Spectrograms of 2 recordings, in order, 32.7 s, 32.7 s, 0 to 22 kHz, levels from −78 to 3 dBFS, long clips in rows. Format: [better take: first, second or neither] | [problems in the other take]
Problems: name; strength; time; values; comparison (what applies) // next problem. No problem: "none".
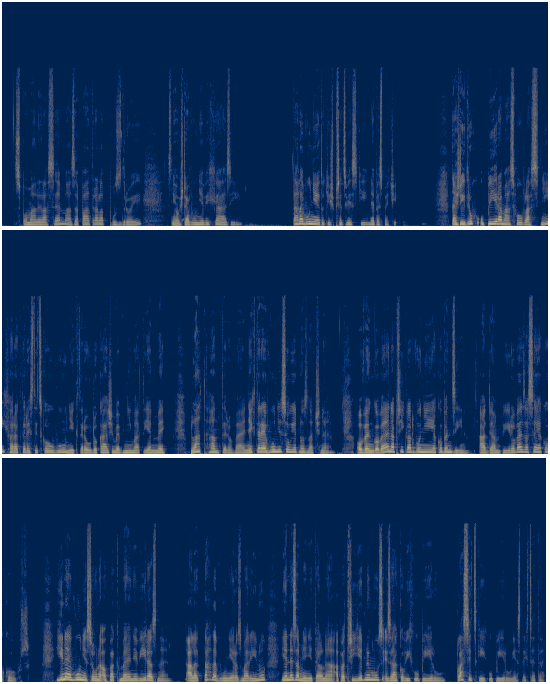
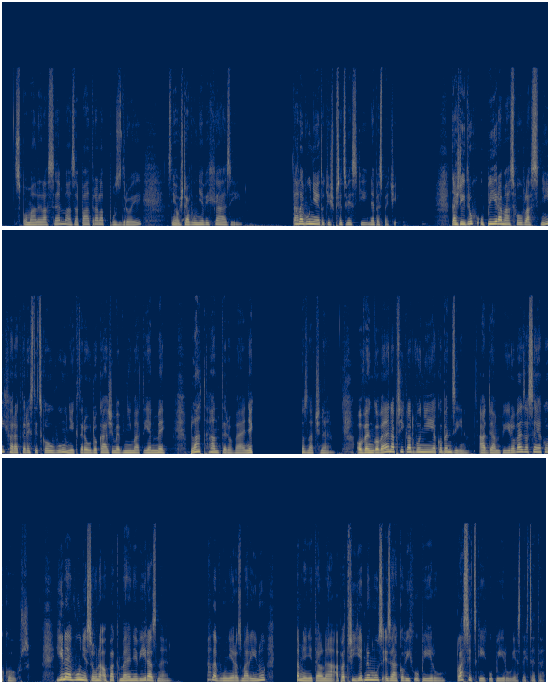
first | audio cutting out; at 16 s for 1 s, at 25 s for 0.5 s and at 27 s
